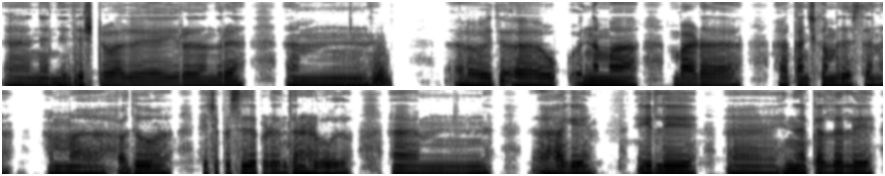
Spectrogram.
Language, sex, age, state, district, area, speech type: Kannada, male, 18-30, Karnataka, Uttara Kannada, rural, spontaneous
